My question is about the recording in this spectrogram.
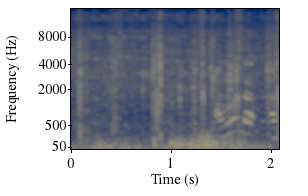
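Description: Low, uneven rumble with scattered light clicks, then a man starts talking about one and a half seconds in.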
